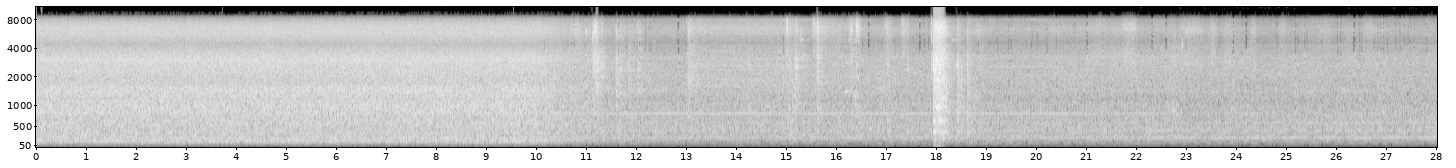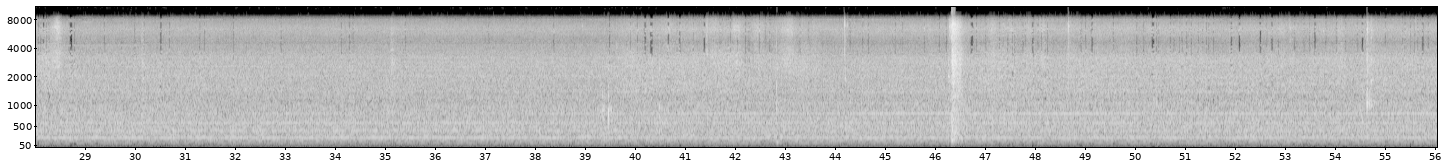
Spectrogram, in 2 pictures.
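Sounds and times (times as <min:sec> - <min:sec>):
steady mechanical hum: 0:00.0 - 0:56.0
sharp knock: 0:46.3 - 0:46.6.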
